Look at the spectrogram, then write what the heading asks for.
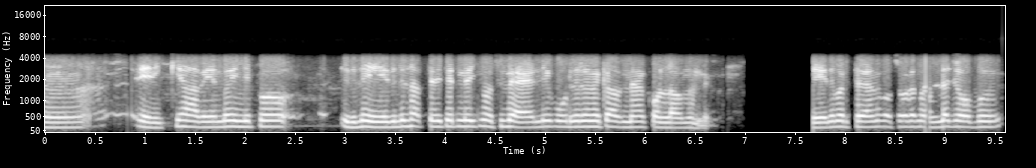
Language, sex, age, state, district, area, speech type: Malayalam, male, 18-30, Kerala, Thrissur, rural, conversation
